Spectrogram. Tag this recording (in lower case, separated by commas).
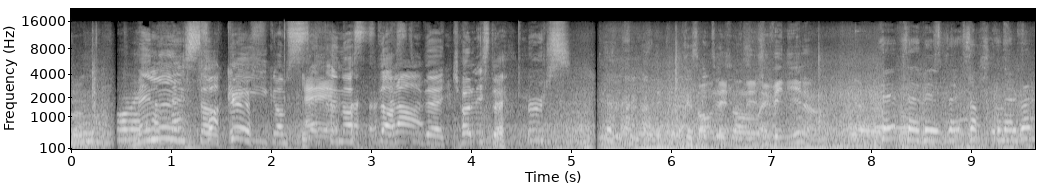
speech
